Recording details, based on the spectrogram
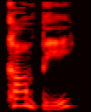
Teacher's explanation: Sometimes elision comes together with assimilation, as in can't be, where due to the elision of the final consonant in can't, the now final alveolar nasal becomes bilabial under the regressive influence of b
